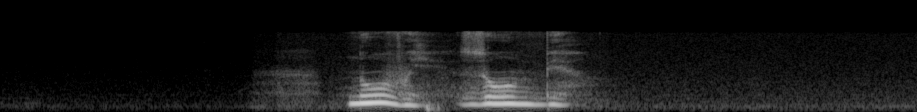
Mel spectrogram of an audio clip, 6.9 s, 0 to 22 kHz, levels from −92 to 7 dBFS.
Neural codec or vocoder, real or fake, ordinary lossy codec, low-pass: none; real; none; none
